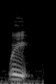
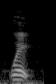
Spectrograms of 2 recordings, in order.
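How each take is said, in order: The two takes are said the same way.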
